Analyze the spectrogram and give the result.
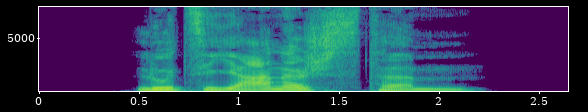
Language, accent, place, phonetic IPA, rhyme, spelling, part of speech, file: German, Germany, Berlin, [luˈt͡si̯aːnɪʃstəm], -aːnɪʃstəm, lucianischstem, adjective, De-lucianischstem.ogg
- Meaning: strong dative masculine/neuter singular superlative degree of lucianisch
